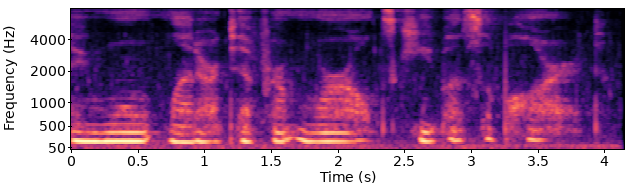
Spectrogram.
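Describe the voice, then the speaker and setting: A woman voicing an affectionate, playful young merman boyfriend in a romantic ASMR roleplay, tender, breathy and often whispering. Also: lowish voice, flat delivery, slow, mellow, slight background noise. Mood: tender, intimate.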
